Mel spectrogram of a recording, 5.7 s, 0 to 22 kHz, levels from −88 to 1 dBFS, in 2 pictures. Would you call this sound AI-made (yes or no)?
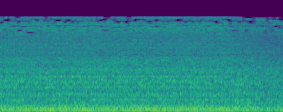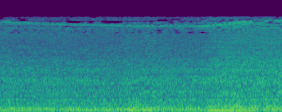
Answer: yes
